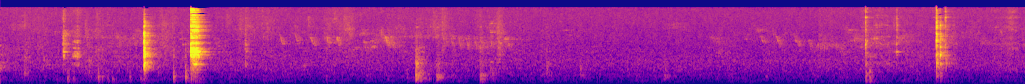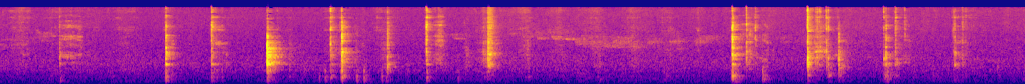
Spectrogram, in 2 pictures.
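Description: Dry crumbs rustle as a spoon stirs them.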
